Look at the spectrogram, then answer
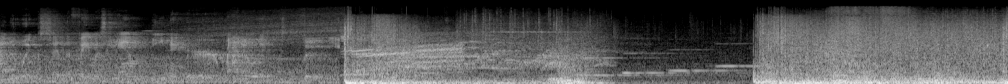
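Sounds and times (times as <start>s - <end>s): rushing flames with rumble: 0.8s - 6.2s, 7.5s - 10.0s
rising high tones: 1.2s - 6.7s
music: 5.5s - 7.6s.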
